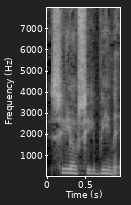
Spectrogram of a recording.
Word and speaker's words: psilocybine: En er zit dus psilocybine in. Zeg ik dat goed? Ja.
